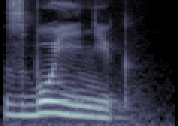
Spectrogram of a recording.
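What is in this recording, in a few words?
"збойиник", Komi, female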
